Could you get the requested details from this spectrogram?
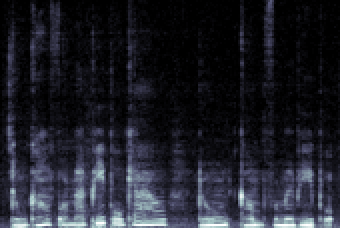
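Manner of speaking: breathy whisper threat; whispered warning. Retold or imitated. Summer warning Cal about her people, in a whisper.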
